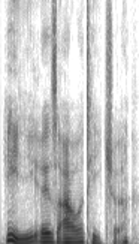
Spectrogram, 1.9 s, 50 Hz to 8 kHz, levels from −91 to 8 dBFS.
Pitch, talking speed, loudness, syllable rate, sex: 130 Hz, 130 wpm, -15 LUFS, 3.0 syllables/s, male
